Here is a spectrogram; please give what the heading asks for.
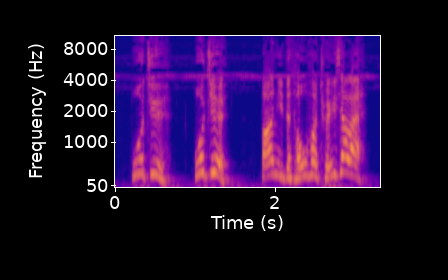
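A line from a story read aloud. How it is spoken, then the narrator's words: Calling up from below. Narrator (Chinese): 王子一如往常的站在塔底喊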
